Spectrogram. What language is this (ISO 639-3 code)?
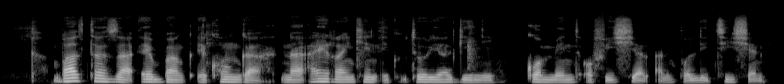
pcm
